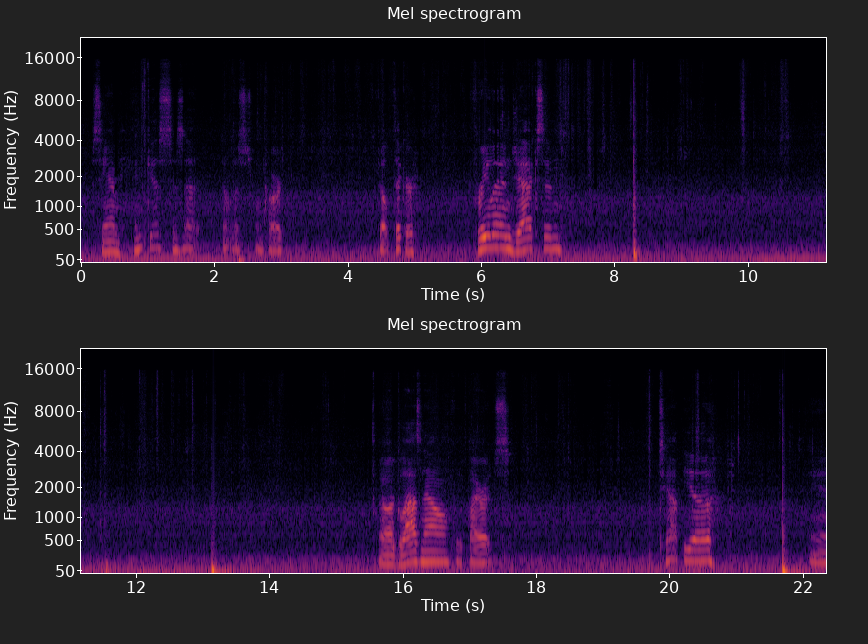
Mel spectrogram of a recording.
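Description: Trading cards shuffle and slap against each other.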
